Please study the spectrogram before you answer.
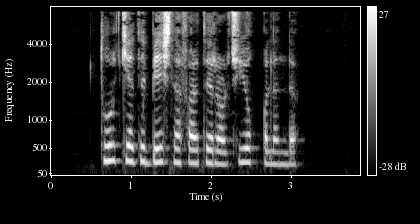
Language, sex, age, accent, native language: Uzbek, female, 25-34, Qashqadaryo, Uzbek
